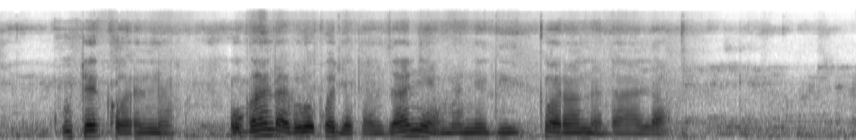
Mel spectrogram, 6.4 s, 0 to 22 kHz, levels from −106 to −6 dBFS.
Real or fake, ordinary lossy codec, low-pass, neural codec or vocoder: fake; Opus, 32 kbps; 14.4 kHz; codec, 44.1 kHz, 2.6 kbps, SNAC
